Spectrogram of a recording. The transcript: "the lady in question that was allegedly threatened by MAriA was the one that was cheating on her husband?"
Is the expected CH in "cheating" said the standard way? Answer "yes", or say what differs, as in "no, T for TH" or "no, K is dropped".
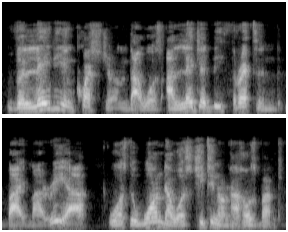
yes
